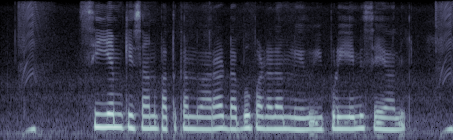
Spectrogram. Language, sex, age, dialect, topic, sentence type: Telugu, female, 18-24, Southern, banking, question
